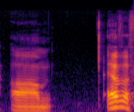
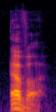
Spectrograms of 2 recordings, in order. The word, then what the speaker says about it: Ewa: to find what's called Eva. It's spelled EWA, but I found out that it's kind of pronounced Eva. So I hope I get that right.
